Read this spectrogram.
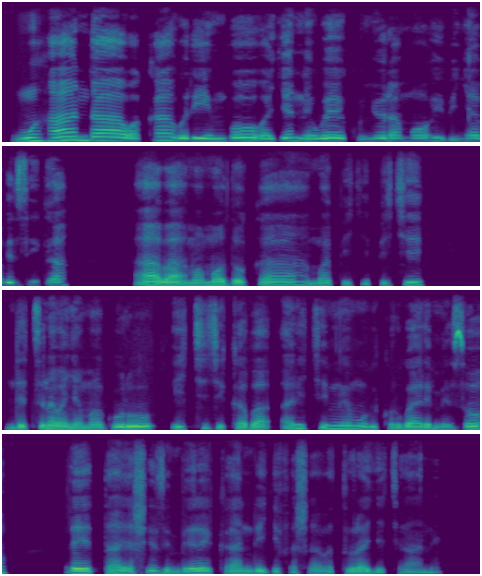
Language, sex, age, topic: Kinyarwanda, female, 25-35, government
